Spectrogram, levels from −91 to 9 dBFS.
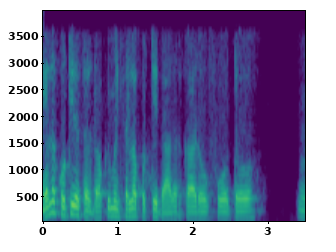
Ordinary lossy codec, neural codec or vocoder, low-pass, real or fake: AAC, 32 kbps; none; 3.6 kHz; real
